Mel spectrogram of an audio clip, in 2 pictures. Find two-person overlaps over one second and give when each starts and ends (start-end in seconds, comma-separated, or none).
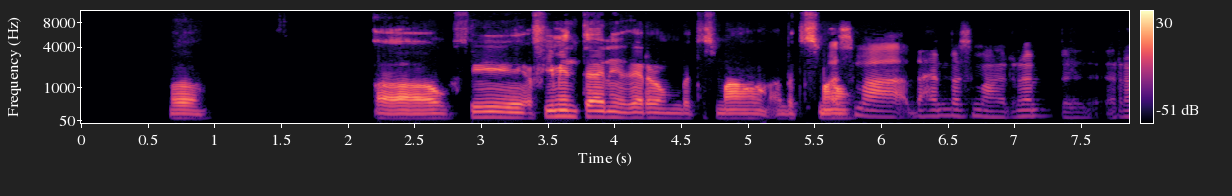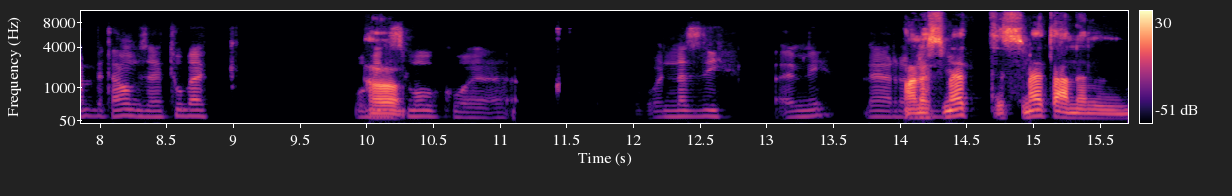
none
